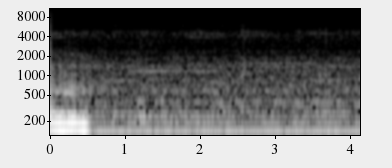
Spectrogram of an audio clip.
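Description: A brief low pitched vocal sound, like a hummed 'mm', lasting about half a second at the start, then a steady low background hum with a few faint clicks near the end.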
